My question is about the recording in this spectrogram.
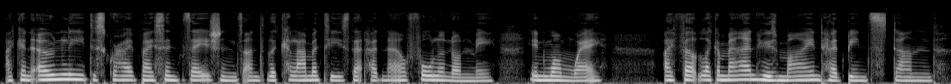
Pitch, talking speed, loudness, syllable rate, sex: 190 Hz, 175 wpm, -17 LUFS, 4.9 syllables/s, female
